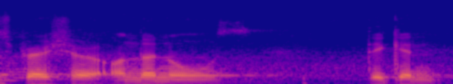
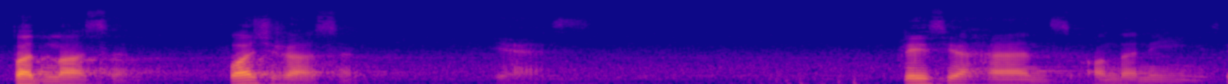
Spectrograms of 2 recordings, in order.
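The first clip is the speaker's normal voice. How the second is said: guided meditation; 3 dB quieter than usual. Acted. Leads into meditation.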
